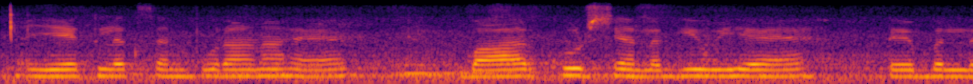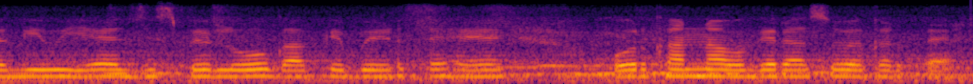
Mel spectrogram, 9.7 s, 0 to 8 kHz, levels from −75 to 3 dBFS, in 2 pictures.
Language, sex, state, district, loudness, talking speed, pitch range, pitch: Hindi, female, Rajasthan, Bikaner, -18 LUFS, 160 wpm, 190-200 Hz, 195 Hz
